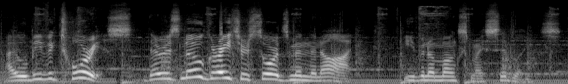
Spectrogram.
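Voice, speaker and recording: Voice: medium pitch, expressive, moderate pace, over music, natural voice, rough recording. A performer voicing a proud, entitled eldest prince, reading fantasy journal entries in a formal, theatrical manner. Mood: boastful, determined. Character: Prince Johannes, proud, haughty, entitled eldest royal son on a quest. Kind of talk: dramatic fantasy journal narration, fan dub.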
